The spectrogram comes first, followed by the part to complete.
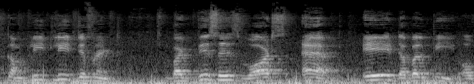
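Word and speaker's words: WhatsApp: तो ये व्हाट्सअप नहीं है, this is व्हाट्सएप, because this is an application.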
